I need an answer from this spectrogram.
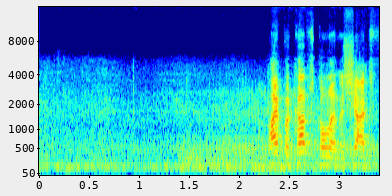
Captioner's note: plane whirring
